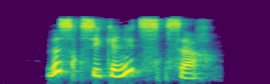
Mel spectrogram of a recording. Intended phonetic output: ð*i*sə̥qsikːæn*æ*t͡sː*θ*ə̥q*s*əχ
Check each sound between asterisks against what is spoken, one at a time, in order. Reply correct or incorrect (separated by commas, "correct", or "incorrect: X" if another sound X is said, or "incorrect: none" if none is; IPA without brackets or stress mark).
incorrect: æ, incorrect: i, incorrect: s, correct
